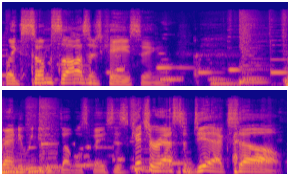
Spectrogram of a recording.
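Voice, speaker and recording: Male podcast host for a rude comic ad read, very animated, loud music underneath. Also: mid-range voice, moderate pace. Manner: mock-insulting, crude. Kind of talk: comedic ad read and banter.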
